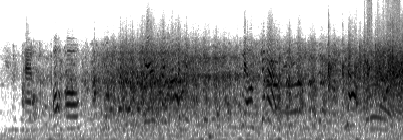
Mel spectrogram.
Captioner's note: laughter; clapping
